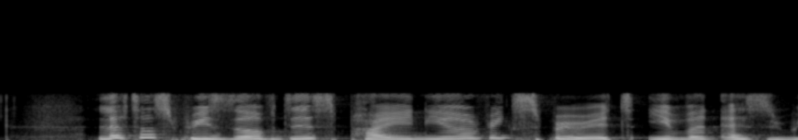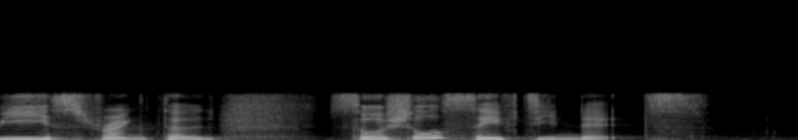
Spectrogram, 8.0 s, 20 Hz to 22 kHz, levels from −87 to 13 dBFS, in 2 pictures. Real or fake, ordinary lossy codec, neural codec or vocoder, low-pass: real; none; none; 7.2 kHz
